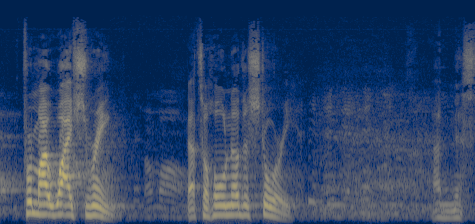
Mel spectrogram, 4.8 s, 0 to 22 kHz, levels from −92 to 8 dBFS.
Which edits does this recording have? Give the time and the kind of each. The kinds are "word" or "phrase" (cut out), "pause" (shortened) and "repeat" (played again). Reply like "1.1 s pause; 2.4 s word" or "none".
none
